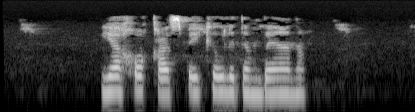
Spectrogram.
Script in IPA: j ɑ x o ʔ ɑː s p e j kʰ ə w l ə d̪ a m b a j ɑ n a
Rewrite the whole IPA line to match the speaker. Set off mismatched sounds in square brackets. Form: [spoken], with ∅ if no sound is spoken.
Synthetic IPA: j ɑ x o [q] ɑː s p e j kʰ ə w l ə d̪ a m b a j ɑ n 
